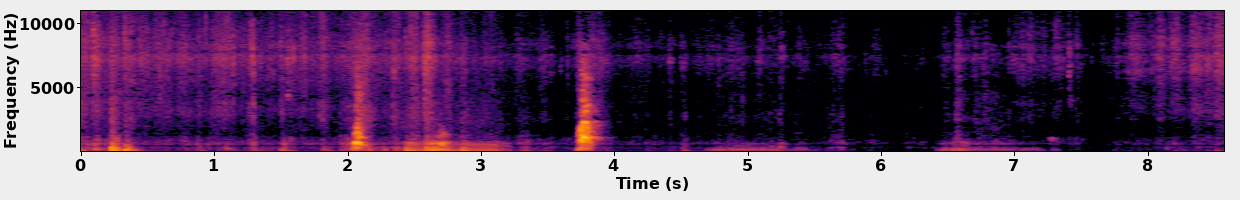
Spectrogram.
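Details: Rottweiler puppies four weeks old: a few short yelps and squeaky whimpers in the first four seconds, then soft low grunting murmurs, with quiet gaps between.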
